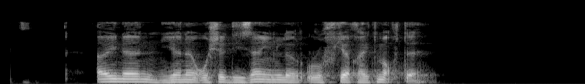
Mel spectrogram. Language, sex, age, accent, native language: Uzbek, male, 18-24, Toshkent shahri, Uzbek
